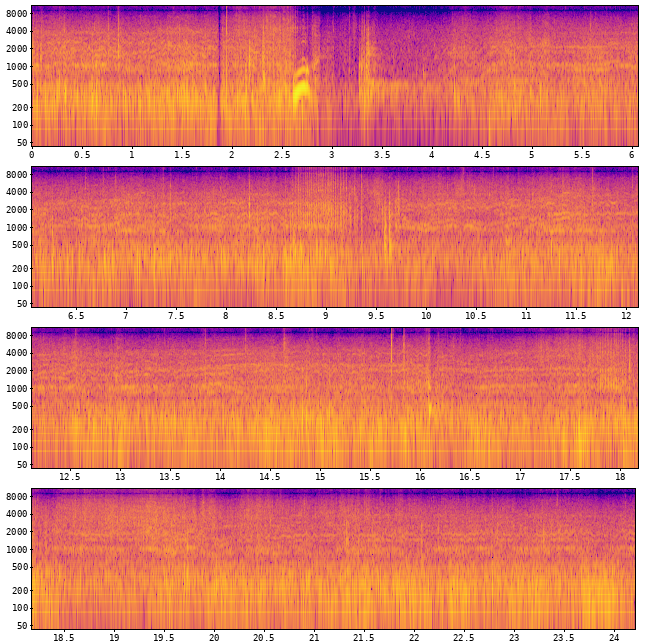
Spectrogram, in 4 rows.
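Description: Cube Stereo Hybrid 160 SL e-mountain bike descending a dirt forest trail: a continuous rumble and rattle of knobby tyres over soil, roots and leaves, with scattered sharp clicks and knocks from the bike. There is a brief loud peak about three seconds in, followed by a short lull.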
